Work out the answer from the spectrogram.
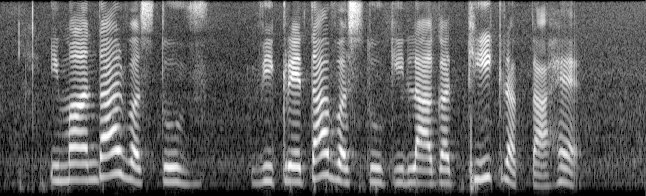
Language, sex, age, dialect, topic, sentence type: Hindi, female, 31-35, Hindustani Malvi Khadi Boli, banking, statement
